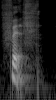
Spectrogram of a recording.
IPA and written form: fɪθ (Fifth)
